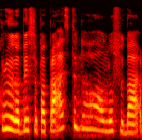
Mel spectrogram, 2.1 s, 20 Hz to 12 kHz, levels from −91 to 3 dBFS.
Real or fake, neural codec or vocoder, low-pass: fake; autoencoder, 22.05 kHz, a latent of 192 numbers a frame, VITS, trained on one speaker; 9.9 kHz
